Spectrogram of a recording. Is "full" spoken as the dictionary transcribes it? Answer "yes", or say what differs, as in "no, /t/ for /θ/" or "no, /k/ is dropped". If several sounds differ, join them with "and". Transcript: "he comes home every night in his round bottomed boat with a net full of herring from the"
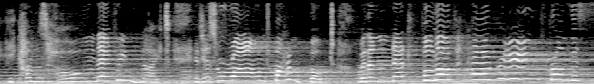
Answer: yes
